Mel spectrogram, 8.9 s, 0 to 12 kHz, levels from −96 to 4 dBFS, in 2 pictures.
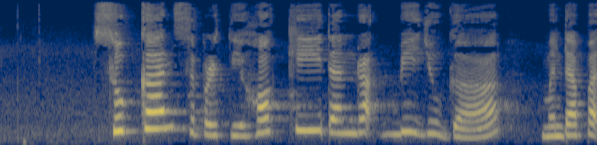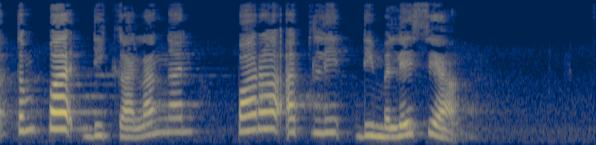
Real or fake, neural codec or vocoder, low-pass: real; none; 10.8 kHz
